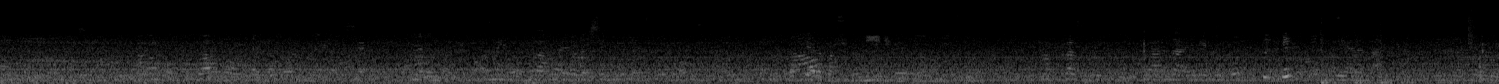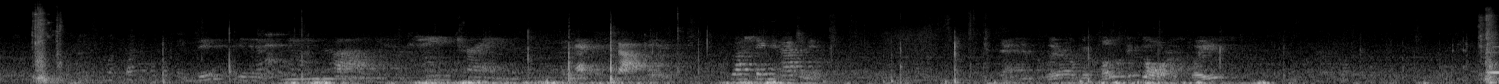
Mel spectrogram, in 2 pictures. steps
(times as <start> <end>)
15.6 29.6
